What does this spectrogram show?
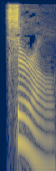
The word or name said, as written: Searle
